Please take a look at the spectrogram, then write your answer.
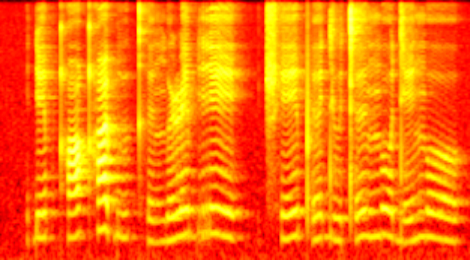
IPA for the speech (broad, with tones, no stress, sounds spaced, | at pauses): ɗ e˩˧ b qʰ ɑ˩˥ qʰ ɘ˧˥˧ ɓ ɯ˩˧ kʰ ɘ˩ ŋ ɯ˩˧ ɭ e˧˥˧ b r e˥˧ | ʈ͡ʂʰ e˩˥ pʼ ɘ˩˥ d ɯ˩ tʼ ɘ˧˥˧ ŋ o˥˧ d e˩˥ ŋ o˥˧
